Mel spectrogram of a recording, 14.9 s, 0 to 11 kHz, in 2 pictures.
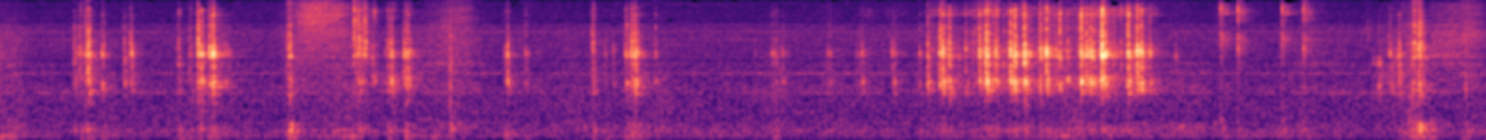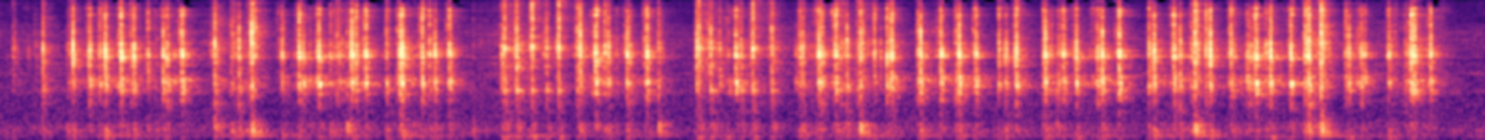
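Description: Fingertips type on a ROCCAT G65, a full-size backlit RGB mechanical gaming keyboard with plastic keycaps on a metal-look plate and hollow switch housings. Scattered single keystrokes and a short flurry give way, from about seven seconds on, to rapid continuous typing. Each key gives a bright, hollow plastic clack centered near 2.8 kHz with a soft low thud underneath and almost no ring.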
